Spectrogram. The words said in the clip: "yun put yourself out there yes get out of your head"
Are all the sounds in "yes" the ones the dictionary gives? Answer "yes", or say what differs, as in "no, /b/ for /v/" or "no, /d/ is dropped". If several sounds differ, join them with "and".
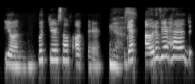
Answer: no, /s/ is dropped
